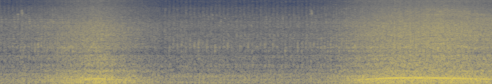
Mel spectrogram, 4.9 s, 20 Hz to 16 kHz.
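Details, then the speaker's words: Cold start on an old used car with 300,000 on the clock, heard under the bonnet during a pre-purchase inspection. It catches, idles evenly and takes two smooth revs, with no whistle, belt rub or knocking. A healthy, normal engine sound. "là, on n'a pas de sifflement, on n'a pas de courroie qui frotte, rien qui semble suspicieux au niveau du bruit. On est content, c'est ça comme bruit que le moteur doit faire."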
